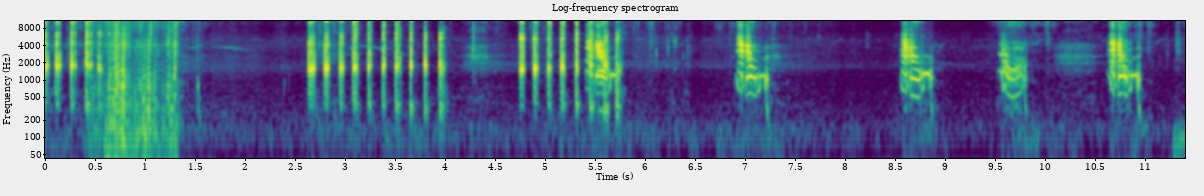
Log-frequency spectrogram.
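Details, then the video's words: Caged Irani teetar partridges fighting: a noisy rough burst, then fast, evenly pulsed clucking trains, followed by several spaced, harsh, grating calls about every second and a half. "partridge ladi and awaz"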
